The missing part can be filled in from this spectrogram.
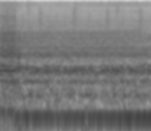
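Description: Steady, even low fan roar with no surging or rattles; the heater is running its normal cool-down before shutting itself off.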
